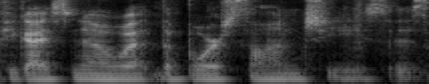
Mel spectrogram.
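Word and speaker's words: Boursin: So, I don't know if you guys know what the borson cheese is. I guess that's how you say it's B O U R S I N.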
